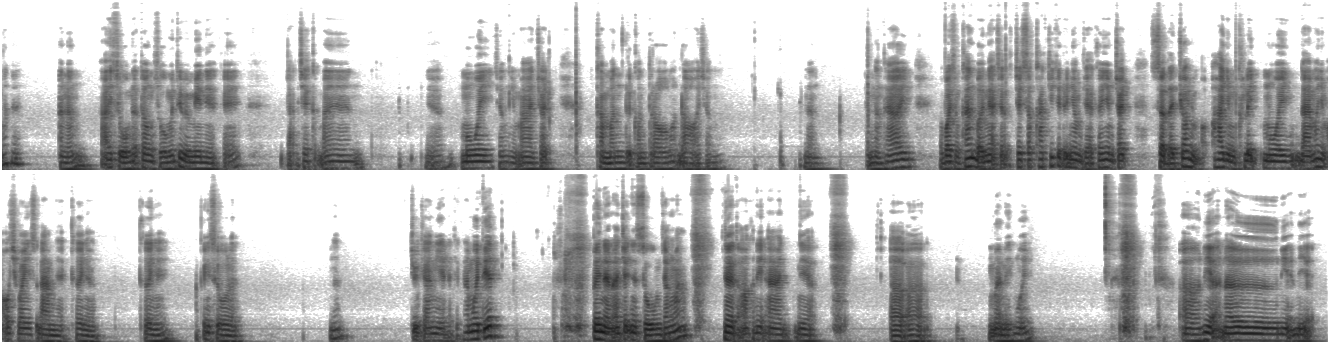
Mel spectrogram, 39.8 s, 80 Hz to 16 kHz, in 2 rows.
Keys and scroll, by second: 9.3 super+-, 10.1 super+-, 10.7 super+-, 12.5 super+-, 15.1 z.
